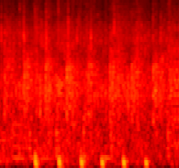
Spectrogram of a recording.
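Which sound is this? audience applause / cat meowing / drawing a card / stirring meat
audience applause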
